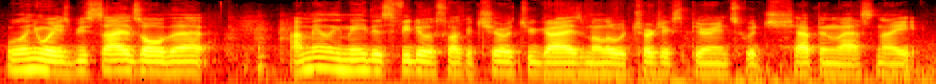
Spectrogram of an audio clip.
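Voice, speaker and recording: A man's voice: lowish voice, little pitch movement, brisk, clear, resonant tone. A teenage boy with a Russian accent telling a crude, profanity-filled story in a rambling way, with many fillers, while commenting over gameplay. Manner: grows louder and heated while retelling the argument. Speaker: gaming commentator.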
